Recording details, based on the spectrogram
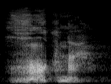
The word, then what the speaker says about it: chokmah: But this word, when you read it, it's pronounced chokmah. Now, when I did that at 8 o'clock, someone said I sounded like a Klingon. Chokmah. That's how you pronounce it.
